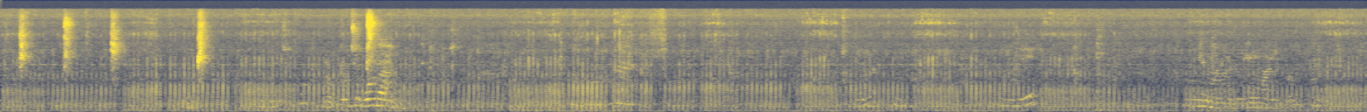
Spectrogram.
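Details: Kitten purring steadily while being petted on the forehead indoors, a continuous low rumbling throb throughout, with soft murmured human voices and a few faint clicks over the top.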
